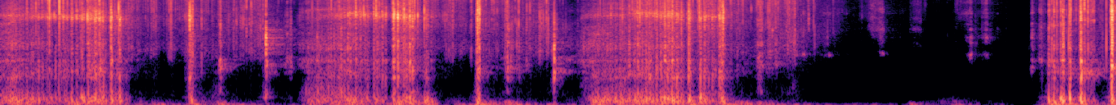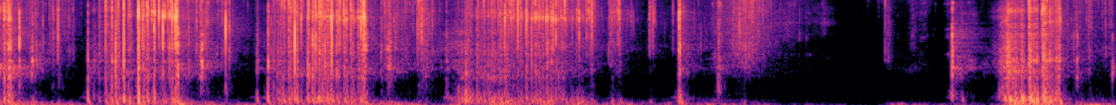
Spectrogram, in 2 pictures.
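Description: A hand-sized bar of solid, translucent yellow glycerin soap is scraped with a metal blade into fine shavings. The scraping comes as bright, crisp, tearing strokes in bursts, with short quiet gaps between passes.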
